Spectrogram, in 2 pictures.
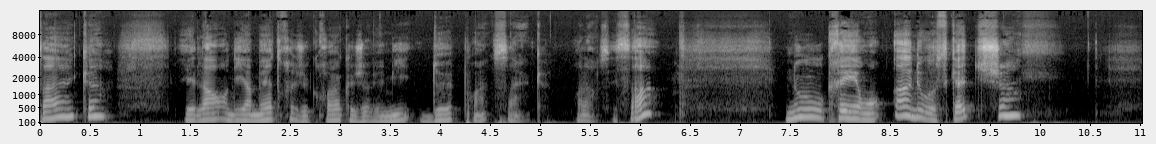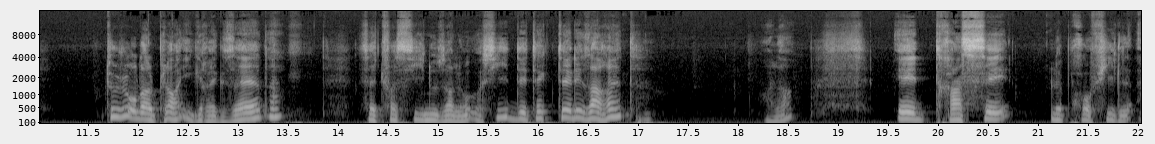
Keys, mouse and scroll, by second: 0.2 KP_Enter, 1.9 click, 3.1 click, 4.0 KP_2, 4.3 KP_Decimal, 4.6 KP_5, 4.8 KP_Enter, 6.9 click, 10.1 click, 11.7 click, 13.2 click, 14.2-14.5 scroll up 1, 15.8 click, 17.9 click, 18.6-19.2 scroll up 2, 20.8 click.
